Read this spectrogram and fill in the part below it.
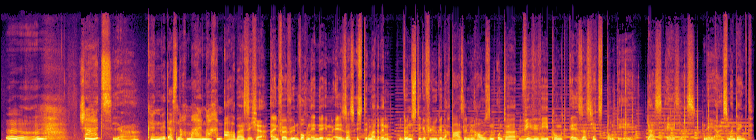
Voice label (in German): de werbung, deutsch maenner; sprecher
